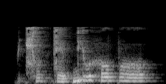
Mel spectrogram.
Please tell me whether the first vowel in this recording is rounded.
yes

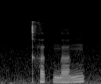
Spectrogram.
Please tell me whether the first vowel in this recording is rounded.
no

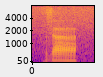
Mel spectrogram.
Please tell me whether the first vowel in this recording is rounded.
no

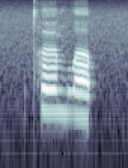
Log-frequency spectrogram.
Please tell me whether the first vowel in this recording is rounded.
yes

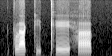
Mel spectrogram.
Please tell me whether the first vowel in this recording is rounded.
no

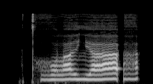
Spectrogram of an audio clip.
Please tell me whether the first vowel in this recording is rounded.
yes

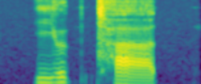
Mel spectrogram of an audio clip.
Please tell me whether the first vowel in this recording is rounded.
no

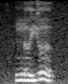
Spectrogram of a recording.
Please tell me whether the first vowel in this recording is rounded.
no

